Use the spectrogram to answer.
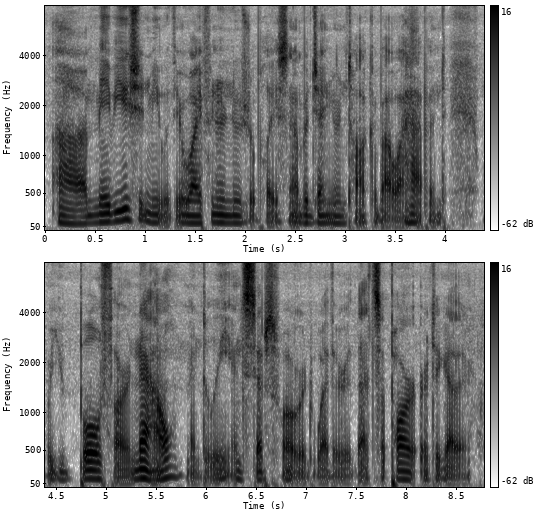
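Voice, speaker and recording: A man's voice: lowish voice, vocal fry, a little mellow, no room sound. A man reading online stories aloud and chatting about them in a rambling, hesitant way with many fillers, while a little sick. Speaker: reddit story reader. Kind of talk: casual reading with commentary.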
